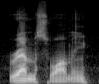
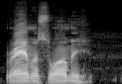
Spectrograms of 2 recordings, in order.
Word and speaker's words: Ramaswamy: Yeah, it's like if you look at the pronunciation on that, it's Ramaswamy. – Ramaswamy.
